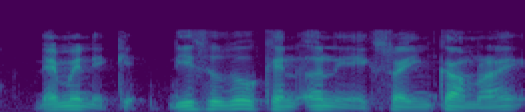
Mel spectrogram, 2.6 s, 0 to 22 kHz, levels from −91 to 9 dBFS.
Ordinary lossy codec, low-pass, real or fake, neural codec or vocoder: none; 7.2 kHz; real; none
